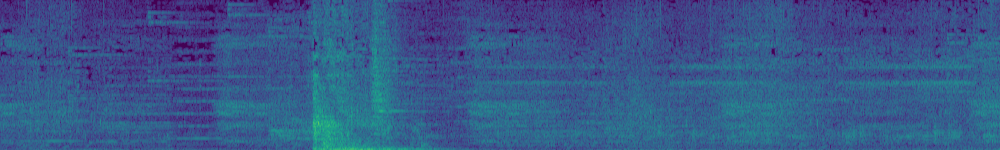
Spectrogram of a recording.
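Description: Water gurgles and bubbles underwater, muffled and steady.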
